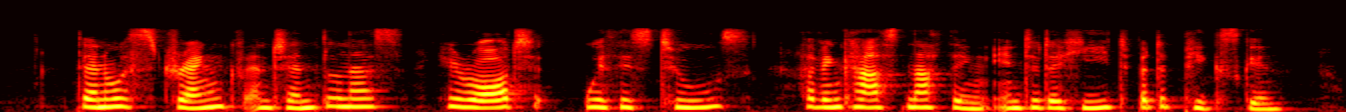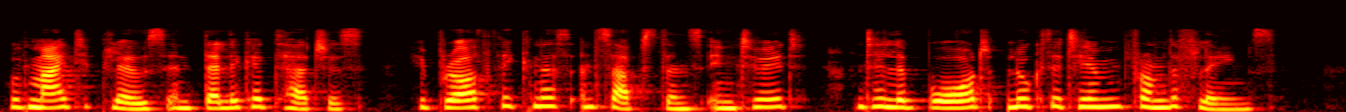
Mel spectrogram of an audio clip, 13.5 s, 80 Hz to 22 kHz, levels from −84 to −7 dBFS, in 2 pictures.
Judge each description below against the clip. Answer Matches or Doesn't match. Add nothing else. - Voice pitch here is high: Matches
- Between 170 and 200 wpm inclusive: Matches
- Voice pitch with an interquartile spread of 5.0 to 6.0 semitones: Doesn't match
